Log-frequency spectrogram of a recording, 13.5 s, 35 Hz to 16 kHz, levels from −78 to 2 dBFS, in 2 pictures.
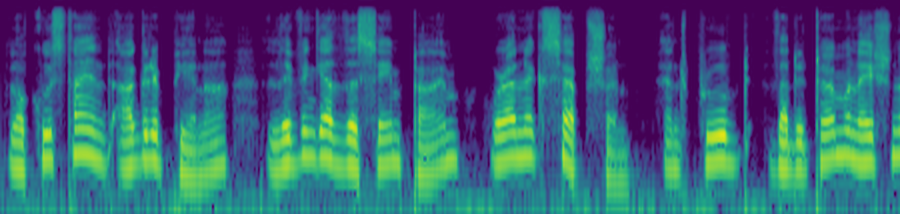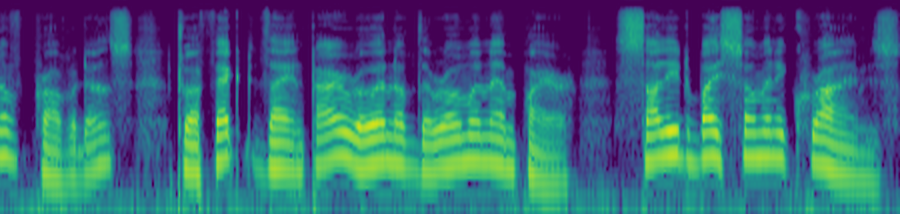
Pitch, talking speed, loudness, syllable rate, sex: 150 Hz, 140 wpm, -18 LUFS, 4.8 syllables/s, male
